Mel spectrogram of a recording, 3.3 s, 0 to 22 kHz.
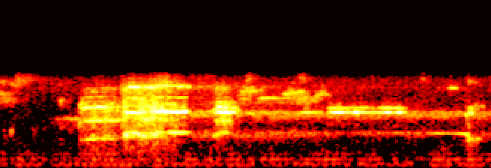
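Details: Partridge crowing in a forest setting, recorded in 2024: a harsh, rasping burst followed by a sustained, rather nasal tone that falls away at the end, over a low background hum.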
